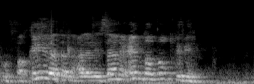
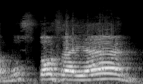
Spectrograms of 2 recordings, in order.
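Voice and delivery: slow demo; much slower than usual. Shown as a demonstration. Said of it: "ما مثنى مصطفى؟".

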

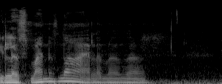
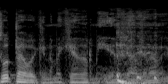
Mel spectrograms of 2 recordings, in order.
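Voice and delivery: tired mumble; 7 semitones lower, 7 dB quieter, faster than usual. Retold or imitated. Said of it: "ya el segundo dices".

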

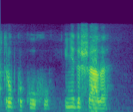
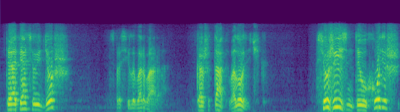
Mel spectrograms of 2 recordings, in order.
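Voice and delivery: raised, louder pleading voice; pained reproach; 5 semitones higher, 6 dB louder than usual. A narrator's reading. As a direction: reproach a loved one who keeps leaving. Reproachful woman voiced on phone.

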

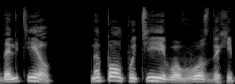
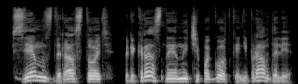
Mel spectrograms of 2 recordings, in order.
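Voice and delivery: mock formal greeting; 6 semitones higher than usual.

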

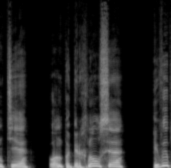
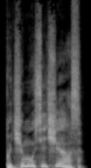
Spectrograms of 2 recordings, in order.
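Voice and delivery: higher, moaned despair; inner groan; 6 semitones higher than usual. A narrator's reading. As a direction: groan it inwardly. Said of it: "мысленно простонала она".

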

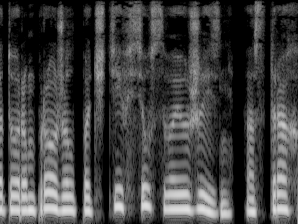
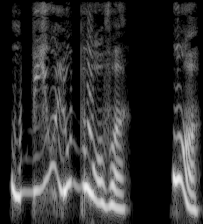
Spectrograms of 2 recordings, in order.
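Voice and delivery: put-on high little girl voice; squeaky, playful small girl; Mora's voice; 14 semitones higher than usual. Mora speaks, higher voice.

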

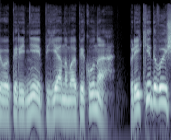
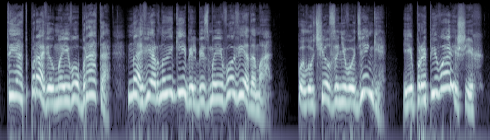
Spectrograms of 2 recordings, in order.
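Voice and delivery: high, loud furious yell; 9 semitones higher, 5 dB louder than usual. Acted. Anya yelling at the guardian who sold her brother. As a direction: scream the accusation across the room. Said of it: "орала Аня на всю комнату".

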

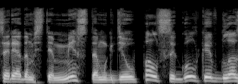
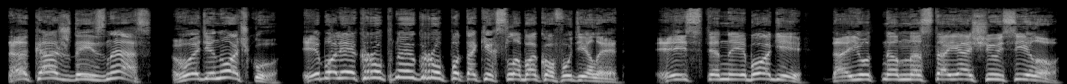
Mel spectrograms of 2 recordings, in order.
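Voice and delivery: a mocking shout, much higher, slowing on the boast; boastful thug; 9 semitones higher than usual. Mustached thug taunting the heroes, mocking shout.

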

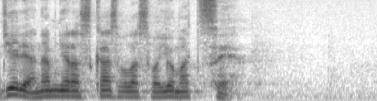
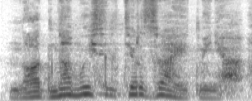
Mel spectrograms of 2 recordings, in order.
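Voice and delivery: usual speaking voice

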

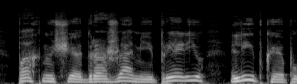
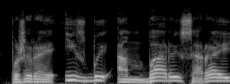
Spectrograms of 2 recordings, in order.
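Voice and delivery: ordinary delivery

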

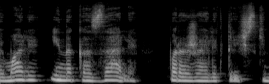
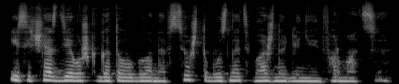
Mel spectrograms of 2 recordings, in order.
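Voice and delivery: ordinary delivery

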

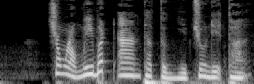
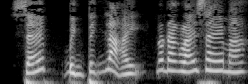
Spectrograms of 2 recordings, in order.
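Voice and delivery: higher-pitched, hurried plea to the boss; urgent interjection; 7 semitones higher, slower than usual. Acted. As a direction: urge the boss to calm down. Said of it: "Kiên vội lên tiếng".

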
